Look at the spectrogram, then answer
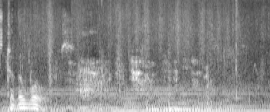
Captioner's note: wolves snarling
